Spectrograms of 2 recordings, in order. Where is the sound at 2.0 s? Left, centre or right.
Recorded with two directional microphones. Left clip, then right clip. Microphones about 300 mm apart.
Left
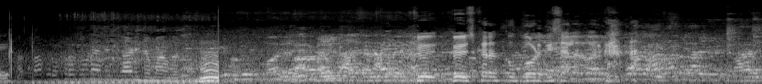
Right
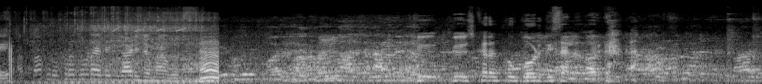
Centre.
